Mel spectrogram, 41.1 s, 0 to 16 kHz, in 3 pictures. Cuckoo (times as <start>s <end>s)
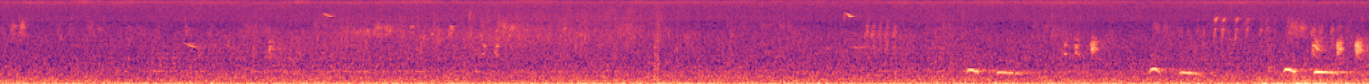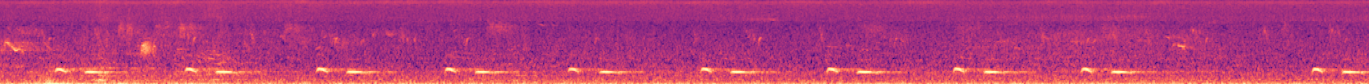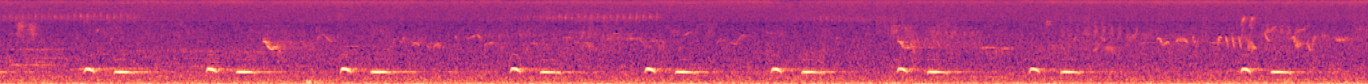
9.6s 20.1s, 20.7s 25.3s, 26.8s 31.7s, 32.4s 38.5s, 39.6s 40.6s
